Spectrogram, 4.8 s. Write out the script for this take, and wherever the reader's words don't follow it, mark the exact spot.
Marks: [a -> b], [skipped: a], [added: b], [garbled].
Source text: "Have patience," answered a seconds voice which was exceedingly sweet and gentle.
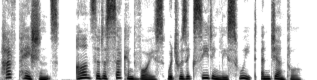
"Have patience," answered a [seconds -> second] voice which was exceedingly sweet and gentle.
